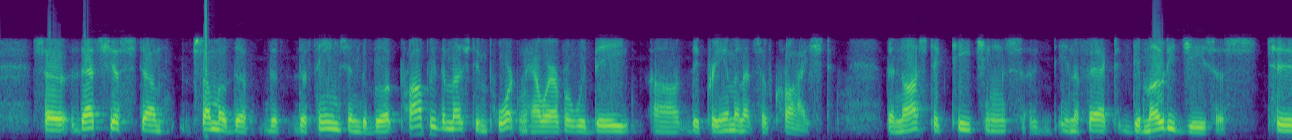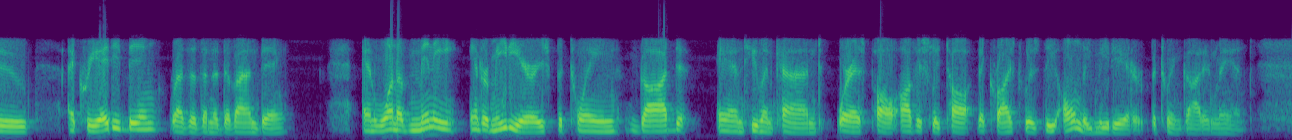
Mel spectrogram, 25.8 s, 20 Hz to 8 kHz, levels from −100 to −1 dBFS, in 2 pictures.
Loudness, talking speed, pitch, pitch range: -24 LUFS, 150 wpm, 110 Hz, 105-135 Hz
